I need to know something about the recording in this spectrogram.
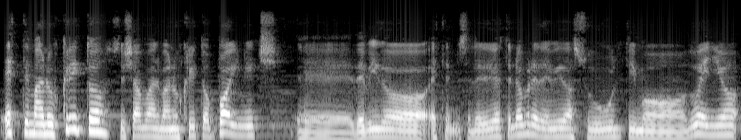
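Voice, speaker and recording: A man hosting a podcast, explaining things informally and often pausing to search for his words. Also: medium pitch, dark tone, muffled recording. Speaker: podcast host. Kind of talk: scripted intro and informal explanatory talk.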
